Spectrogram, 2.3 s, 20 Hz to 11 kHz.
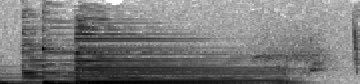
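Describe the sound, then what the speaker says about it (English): A guitar note plucked on the E string at the third fret rings out close and clear, then sustains and slowly fades over about two seconds. "E string on the 3rd fret. I'm just gonna pluck like this."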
